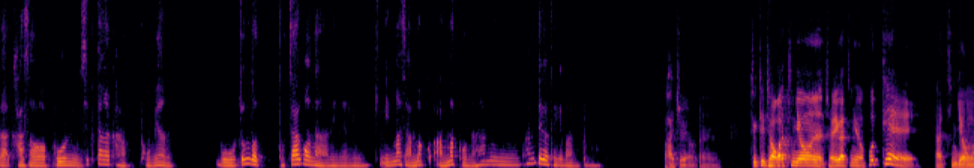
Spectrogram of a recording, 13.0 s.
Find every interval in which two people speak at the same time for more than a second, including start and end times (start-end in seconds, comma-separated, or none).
none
